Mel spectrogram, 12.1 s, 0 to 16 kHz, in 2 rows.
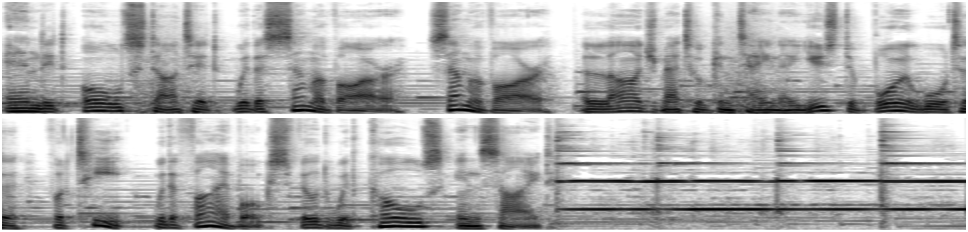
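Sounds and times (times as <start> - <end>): hanging metal bell ringing: 9.5 - 12.0.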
